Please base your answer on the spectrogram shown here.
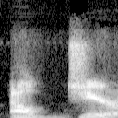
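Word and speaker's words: Allgeier: Tyler Alier, I believe is how you say it.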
